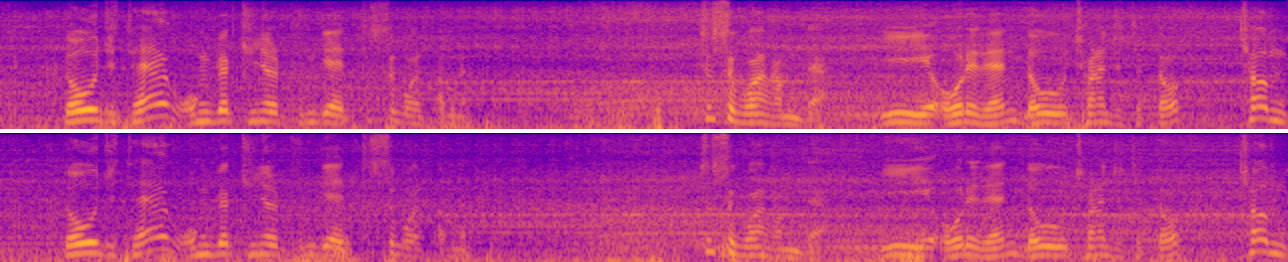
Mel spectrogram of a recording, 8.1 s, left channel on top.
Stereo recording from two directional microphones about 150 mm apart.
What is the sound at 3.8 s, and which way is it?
Vehicle, 70° left (ahead or behind).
